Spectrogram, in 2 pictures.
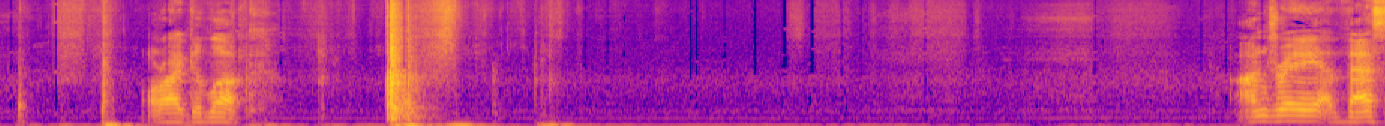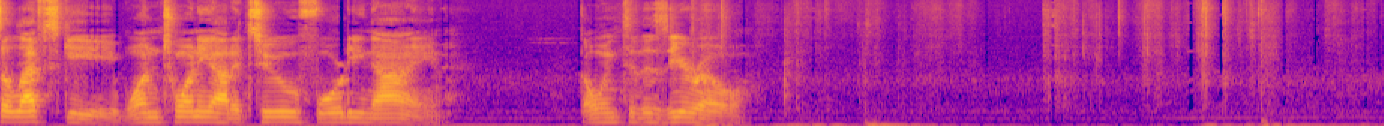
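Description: Plastic packaging and cards rustle and tap as hands handle them.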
